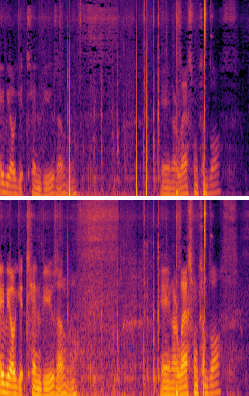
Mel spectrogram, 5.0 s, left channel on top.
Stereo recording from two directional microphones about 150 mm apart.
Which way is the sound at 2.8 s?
10° left (ahead or behind).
